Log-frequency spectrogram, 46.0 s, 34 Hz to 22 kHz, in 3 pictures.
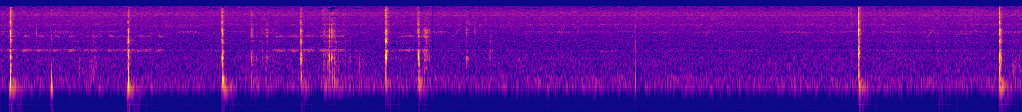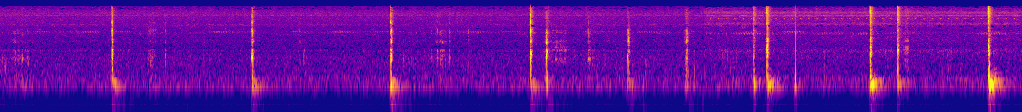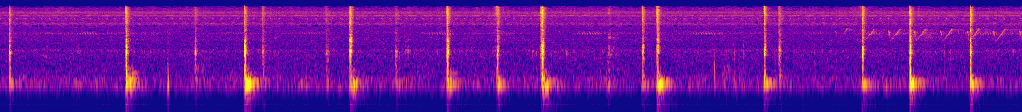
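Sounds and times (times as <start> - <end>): hand tool chopping: 28.4 - 29.0, 30.1 - 30.9, 32.5 - 32.8, 34.3 - 34.7, 35.5 - 39.0, 39.8 - 40.7, 42.1 - 42.4, 43.6 - 44.5, 45.2 - 45.4.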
